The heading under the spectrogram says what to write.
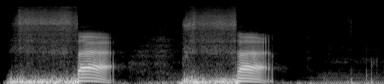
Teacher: kalau t tenggorokannya enggak getar tapi nafasnya keluar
